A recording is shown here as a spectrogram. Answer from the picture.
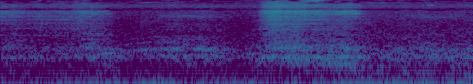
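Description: Two short, faint puffs of breath blown through a straw onto wet acrylic paint, about a second apart, the second louder, pushing the paint across the canvas.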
